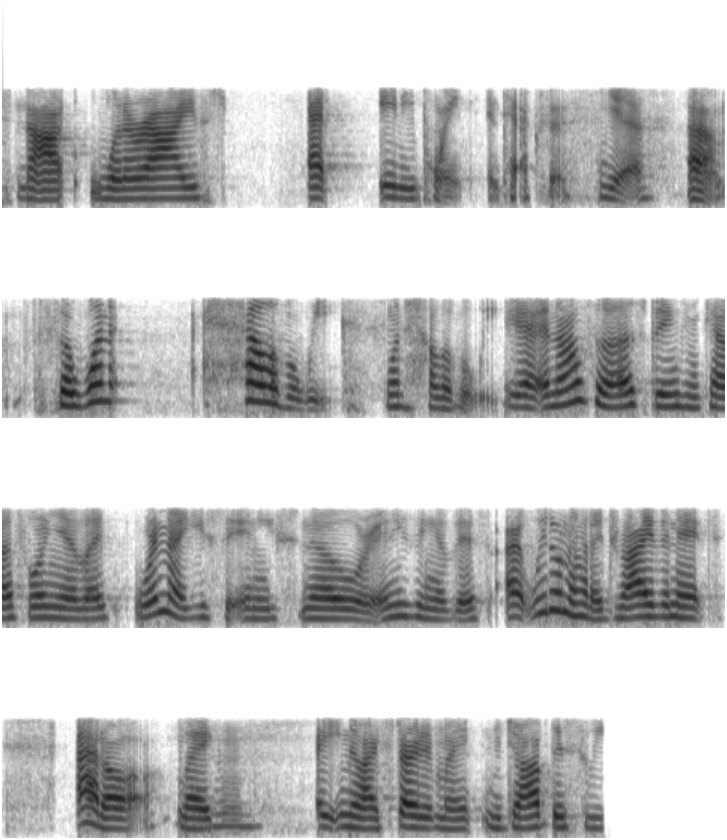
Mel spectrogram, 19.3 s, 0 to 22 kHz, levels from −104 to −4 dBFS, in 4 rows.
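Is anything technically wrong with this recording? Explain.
Yes. iLBC codec, throughout: the speech passes through a narrowband VoIP coder in 20 ms frames, which fits roughly 15 kbps. Nothing above 3.8 kHz survives, and the voice sounds plainly rough and synthetic.

Cut-off end, at 18.46 s, right after "started my new job": the final buffers never played, so the speech stops mid-sound into abrupt digital silence.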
